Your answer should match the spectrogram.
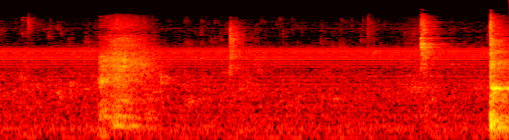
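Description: Tap water goes into a JOBO film developing drum for a wash, heard as a few short splashy bursts of filling and sloshing separated by quieter pauses, fairly close and with no talking.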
